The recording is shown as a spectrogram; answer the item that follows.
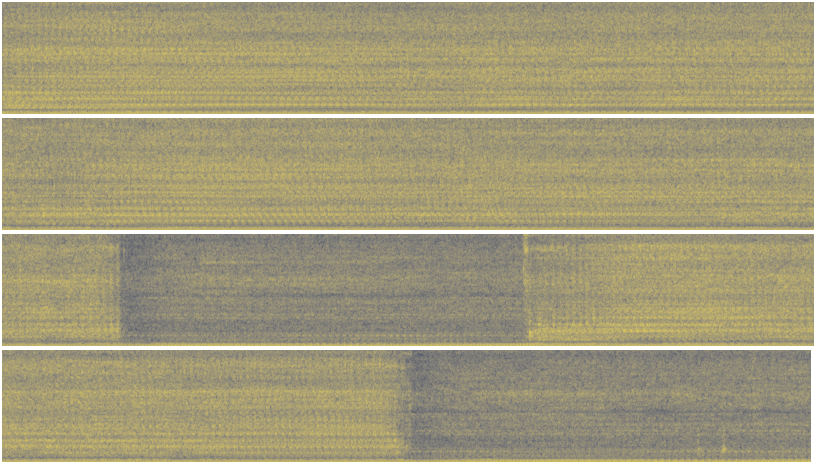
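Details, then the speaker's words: Loud, steady grinding whine of a model trimmer, briefly easing as the cast is lifted, flattening the base of a stone dental cast before pindexing. "set it on the table push evenly on both sides and I want the base of the calf to be parallel to the approval purpose and we'd have the grind would be a base of perfectly flat"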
